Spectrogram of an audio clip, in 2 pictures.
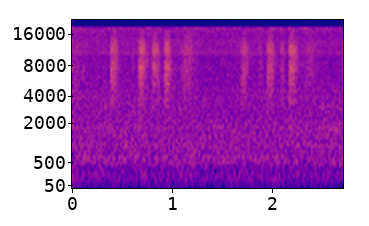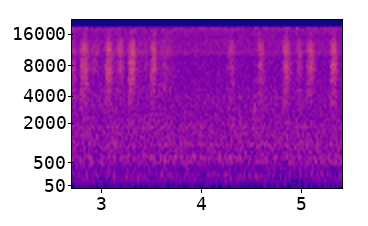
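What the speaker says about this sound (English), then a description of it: "my marker is drying out a bit, so I'm using that to my advantage here and just sketching out coloring on here" A drying marker rapidly sketches and colors graffiti letters on paper. Quick scratchy strokes repeat in bursts close to the mic over a steady hiss, with speech mixed in.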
